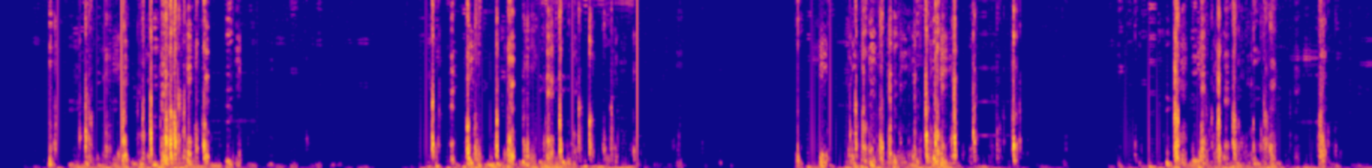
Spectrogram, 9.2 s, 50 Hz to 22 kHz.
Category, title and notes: Sound effects > Electronic / Design
FX-Liquid Woosh FX 1-Processed
Botanica, FX, Liquid, Water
